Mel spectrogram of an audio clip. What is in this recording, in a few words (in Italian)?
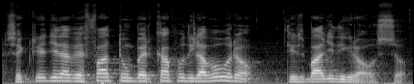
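"capo di lavoro", dialettale crespinese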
